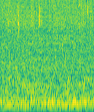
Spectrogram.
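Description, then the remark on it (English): Steady rain falls in a continuous, even hiss with a low watery rumble beneath it, like running water, with no voices and no breaks. “You can hear water. You can hear rain.”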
